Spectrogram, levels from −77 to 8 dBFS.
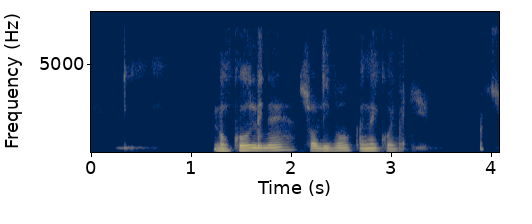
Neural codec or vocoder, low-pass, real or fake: codec, 16 kHz in and 24 kHz out, 0.9 kbps, LongCat-Audio-Codec, four codebook decoder; 7.2 kHz; fake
